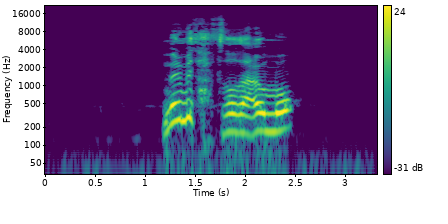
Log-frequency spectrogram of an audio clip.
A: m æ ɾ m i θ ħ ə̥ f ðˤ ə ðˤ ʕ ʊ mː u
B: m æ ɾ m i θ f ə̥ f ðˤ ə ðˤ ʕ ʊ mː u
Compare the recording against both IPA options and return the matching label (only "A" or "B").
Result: A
